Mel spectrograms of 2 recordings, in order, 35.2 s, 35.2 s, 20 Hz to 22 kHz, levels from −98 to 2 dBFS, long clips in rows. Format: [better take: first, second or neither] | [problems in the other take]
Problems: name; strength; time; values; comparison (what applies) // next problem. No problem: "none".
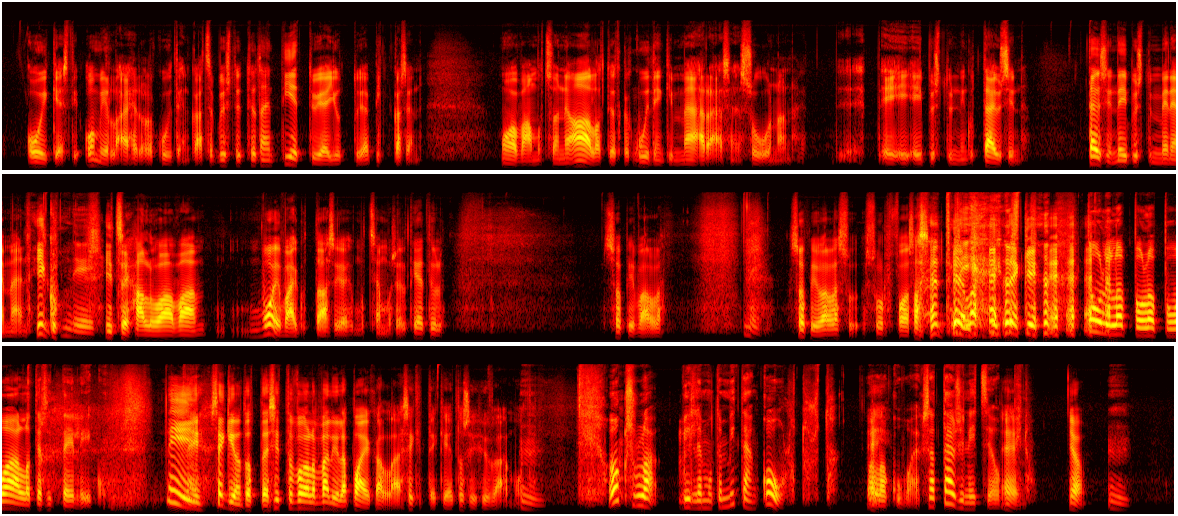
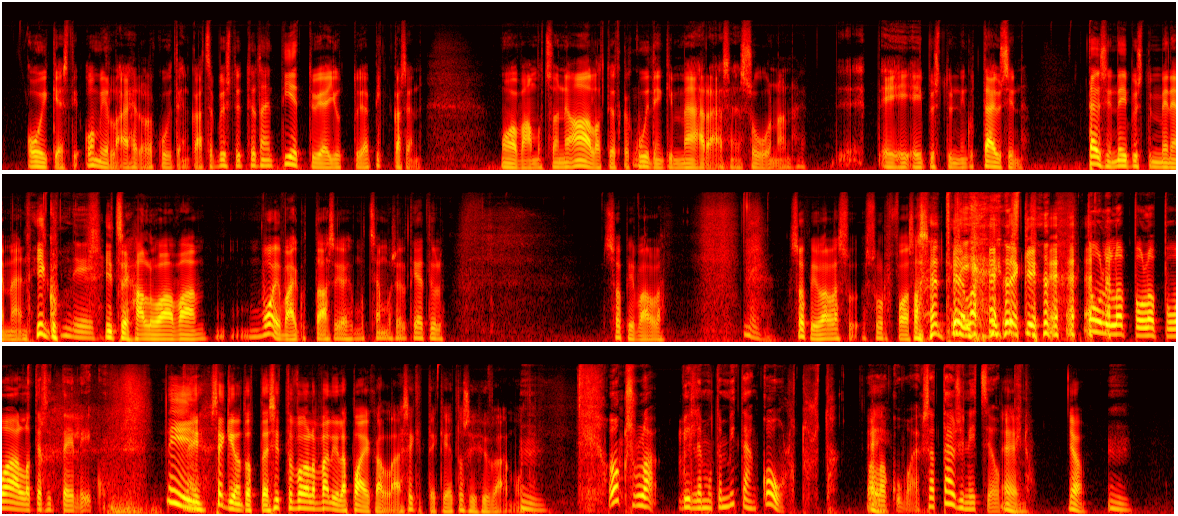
second | thin; very; fading below 400 Hz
